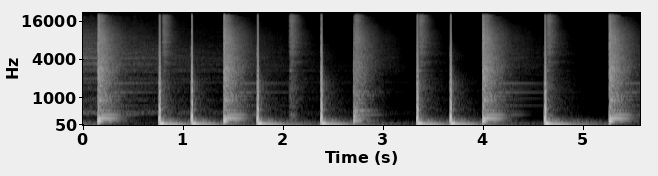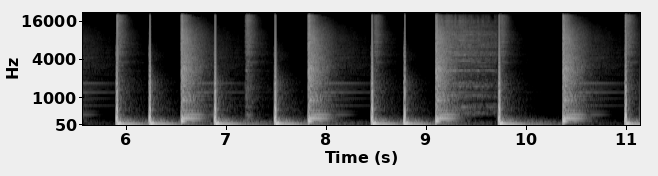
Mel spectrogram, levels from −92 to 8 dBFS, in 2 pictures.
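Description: Integer overflow runs throughout the music: with the signal pushed about 5 dB past the integer limit, the loudest peaks, around half a percent of samples, wrap to the opposite extreme instead of being held, producing violent, sharp cracks on loud moments.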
